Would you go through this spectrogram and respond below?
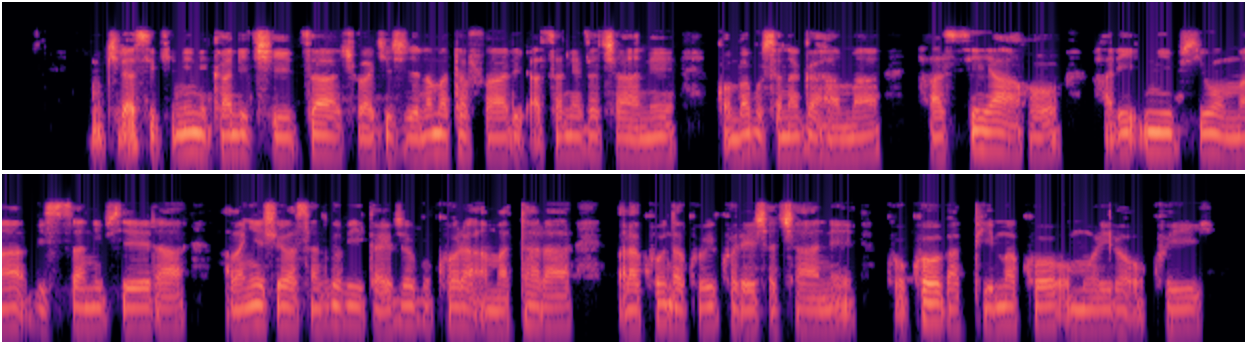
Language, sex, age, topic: Rundi, male, 25-35, education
